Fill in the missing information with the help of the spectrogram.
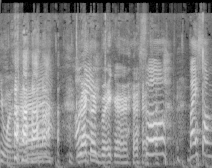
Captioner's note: laughs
